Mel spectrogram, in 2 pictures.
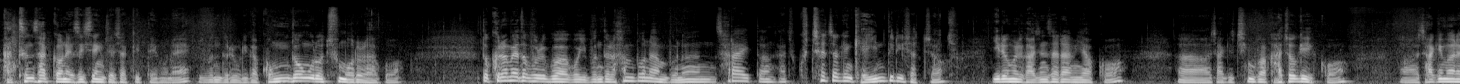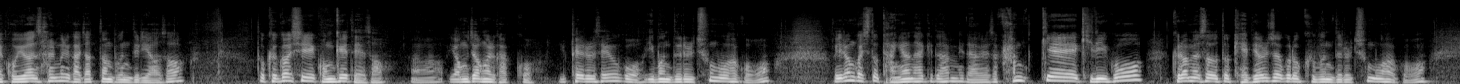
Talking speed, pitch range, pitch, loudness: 350 characters per minute, 110-145 Hz, 125 Hz, -16 LUFS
